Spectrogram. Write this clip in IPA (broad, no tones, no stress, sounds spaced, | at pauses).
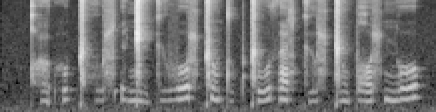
qʰ ṳ ʔ h u ǁʰ ṳ ɬ ʔ e̤ ŋ͡ǁ e̤ kʲ ṳ β o ɬ ǁ ũ t o̤ p ǁ u θ æ ɬ kʲ o̤ ɬ ɡ͡ǁ õ p ʁ o ɬ ɲ o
